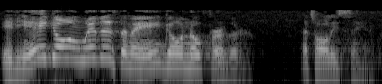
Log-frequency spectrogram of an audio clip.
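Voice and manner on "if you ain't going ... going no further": a hint of hillbilly Texas twang; hillbilly Texan. Preacher to congregation, paraphrasing Moses in a light Texan accent. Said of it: "You ready for Texan?".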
